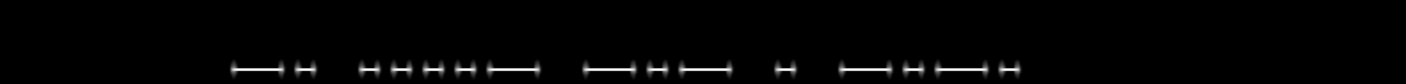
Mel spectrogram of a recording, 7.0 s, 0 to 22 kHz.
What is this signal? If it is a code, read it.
Morse code, heard as a keyed tone, about 15 wpm, 700 Hz. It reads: N4KEC
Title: USA Call Signs - 5 Characters - Repeated 3x - 15wpm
